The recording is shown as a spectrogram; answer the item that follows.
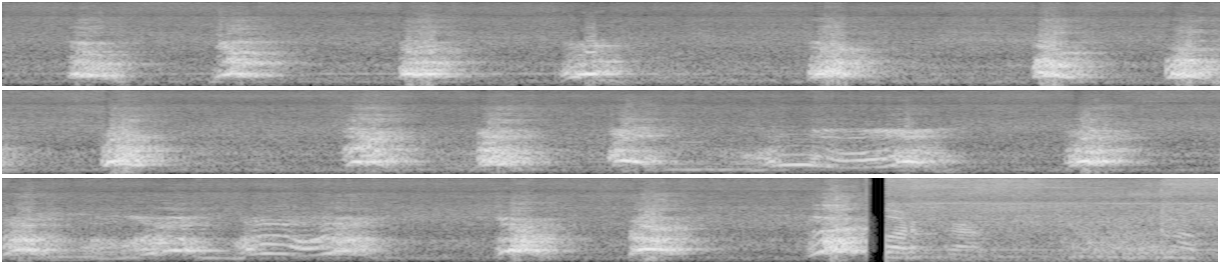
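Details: Flex, a Labrador Retriever, barks repeatedly at a running vacuum cleaner: some fifteen loud, clipped barks at a quick steady pace, a few softer whining, yelping sounds mixed in midway, ending in an abrupt cut.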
